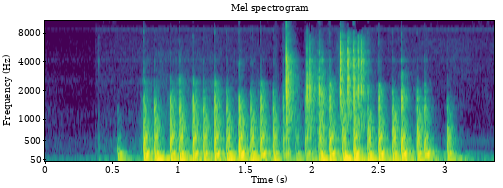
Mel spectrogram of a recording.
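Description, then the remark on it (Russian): A quick drum roll tapped out by hand before a coin toss result is revealed: a steady, rapid run of about two dozen dull knocks lasting a couple of seconds, fairly loud, with no talking over it. “Ну что, барабанная дробь?”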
